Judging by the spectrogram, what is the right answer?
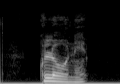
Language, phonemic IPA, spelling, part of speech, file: Italian, /ˈklo.ne/, clone, noun, It-clone.ogg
